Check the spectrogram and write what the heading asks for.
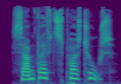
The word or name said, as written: samdriftsposthus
